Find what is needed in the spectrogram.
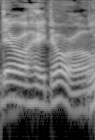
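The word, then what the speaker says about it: Dorohedoro: Then we got Doro Hadoro. – It says Doro He Doro. – Doro He Doro.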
